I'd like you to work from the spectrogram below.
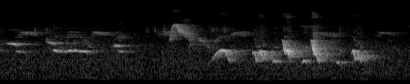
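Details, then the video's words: White-rumped shama singing: a few gentle whistles lead into louder, harsher buzzy and squawking notes, all over steady background hiss. "Murai. Batu"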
